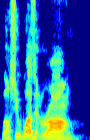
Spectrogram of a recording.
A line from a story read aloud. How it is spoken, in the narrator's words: barked Vago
